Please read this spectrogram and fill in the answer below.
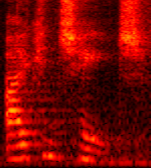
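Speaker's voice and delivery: slow, loud "I can change"; firm declaration. Real, not acted. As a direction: land "I can change" slowly and firmly. Affirming sobriety.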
